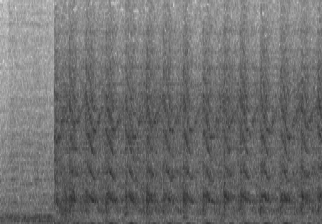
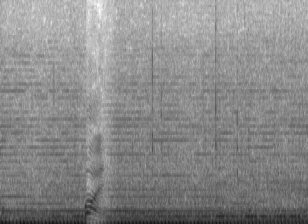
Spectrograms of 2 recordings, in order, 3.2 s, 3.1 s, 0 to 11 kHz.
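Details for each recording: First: Rebuilt car after rebuild, weak battery: starter spins engine briskly at an even two to three beats a second for five seconds but never catches; cranks healthy, owner suspects missing ignition run signal from PCM with key. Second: Car's first start after rebuild, with external fuel pump and exhaust open after the downpipe: steady, smooth idle through the loud open exhaust, no misses or knocks. Ran 10–15 minutes, made excellent vacuum, no fuel leaks. Normal idle.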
